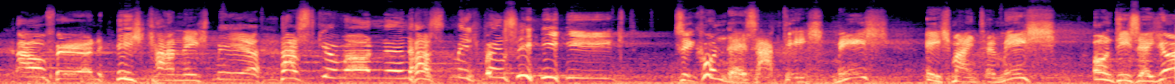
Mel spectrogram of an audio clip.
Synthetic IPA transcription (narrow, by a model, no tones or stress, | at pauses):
ʔaʊfhøːənɪçkʰanːɪçt̚meːɐ | hastɡ̥əvɔnənhastmɪçb̥əziːkt | z̥ekʰʊndəza̰ːk̚tʰəɪçmɪçʔɪçmaɪntʰəmɪç | ʔʊnt̚d̥iːzɐjɔ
